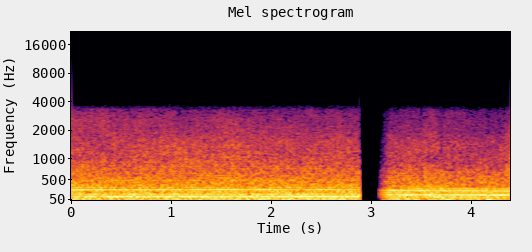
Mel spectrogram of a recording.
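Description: Honda PCX scooter's single-cylinder engine running steadily at cruising speed through an aftermarket racing exhaust, with rushing road and wind noise. The sound cuts out for a moment about three seconds in and comes back at a slightly different engine pitch.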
